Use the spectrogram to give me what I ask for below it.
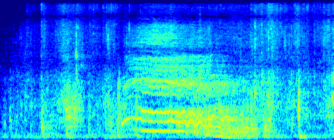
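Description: A donkey in Brazil gives one long, wavering, harsh call lasting a couple of seconds over a busy outdoor background with scattered clicks and knocks.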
